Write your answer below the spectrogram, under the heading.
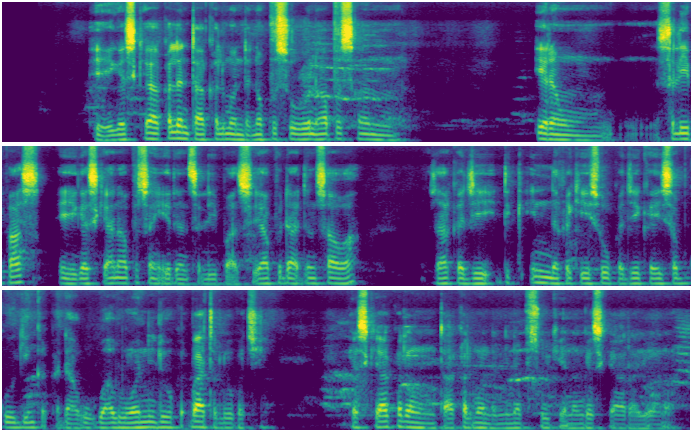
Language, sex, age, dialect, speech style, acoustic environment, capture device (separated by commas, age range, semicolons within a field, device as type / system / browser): Hausa, male, 25-34, Nigeria - Kano, relaxed; focused; happy, silence; people talking, mobile / Linux / Chrome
